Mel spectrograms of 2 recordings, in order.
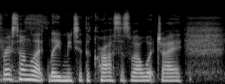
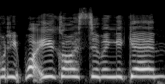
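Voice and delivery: higher-pitched put-on English accent; 11 semitones higher, 6 dB louder than usual. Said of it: "heard you go Australian to English".

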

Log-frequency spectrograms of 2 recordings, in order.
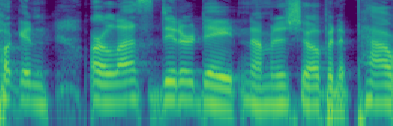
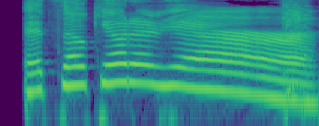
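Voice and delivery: put-on high, very slow baby talk, here drawn out; 9 semitones higher than usual. Retelling a restaurant voiceover, imitating Hannah's baby voice. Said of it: "She just did baby voice".

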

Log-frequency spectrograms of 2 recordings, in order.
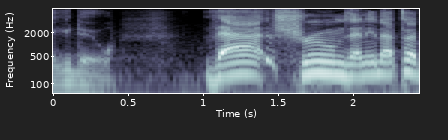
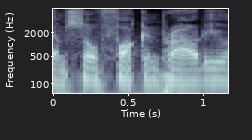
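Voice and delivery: usual speaking voice

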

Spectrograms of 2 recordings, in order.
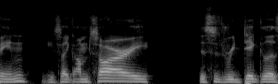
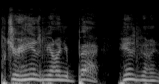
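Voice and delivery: put-on yelling, pitched higher; 9 semitones higher, 3 dB louder than usual. Retelling a cop's order to put hands behind back: imitating a cop yelling. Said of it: "yelling at me".

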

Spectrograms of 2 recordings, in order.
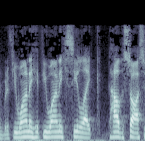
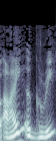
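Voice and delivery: odd, funny, twisted pronunciation of the word agree; 3 semitones higher, 4 dB louder than usual. Showing how an impression mocks a funny-sounding "agree": Dave Rubin impression. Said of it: "I noticed he said "agree" funny".

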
